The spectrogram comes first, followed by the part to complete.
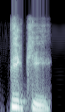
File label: "peaky", Indian; Dictionary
